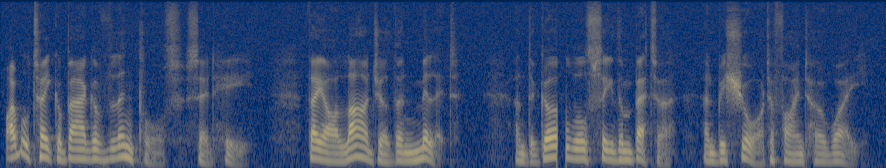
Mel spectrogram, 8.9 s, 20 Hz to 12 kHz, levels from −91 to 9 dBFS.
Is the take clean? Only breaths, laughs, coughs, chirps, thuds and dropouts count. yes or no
no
